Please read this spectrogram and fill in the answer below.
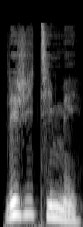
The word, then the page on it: légitimer: francais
